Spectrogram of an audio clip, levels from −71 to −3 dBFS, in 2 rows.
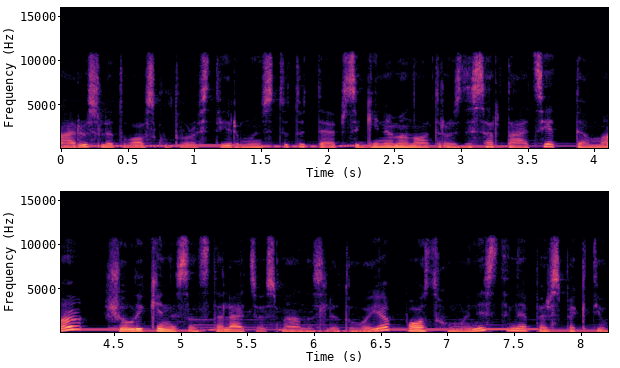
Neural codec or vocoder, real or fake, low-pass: none; real; 10.8 kHz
